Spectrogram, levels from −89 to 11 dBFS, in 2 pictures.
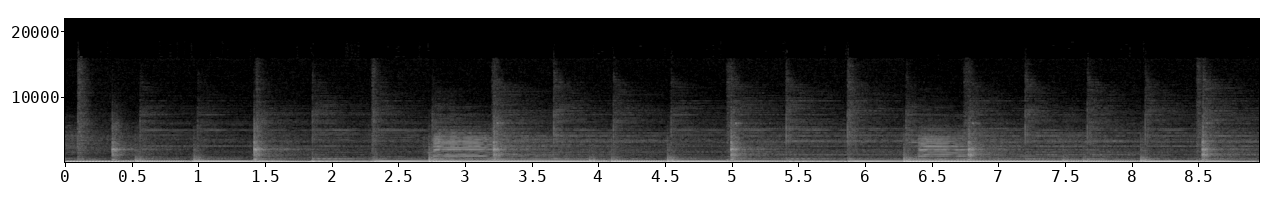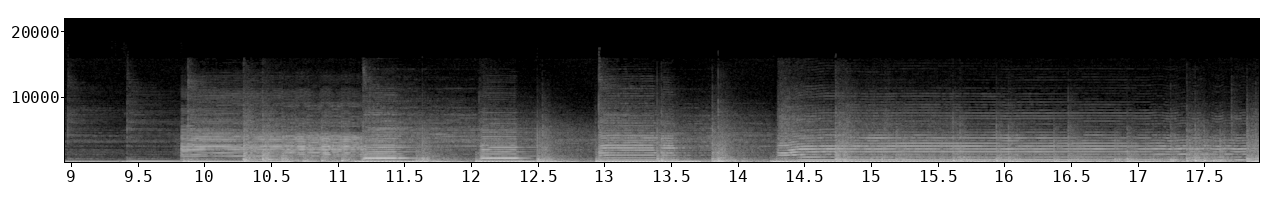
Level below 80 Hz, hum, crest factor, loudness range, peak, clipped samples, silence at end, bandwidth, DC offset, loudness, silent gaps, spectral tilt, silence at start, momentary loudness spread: -24 dBFS; none; 14 dB; 4 LU; -4 dBFS; under 0.1%; 0 s; 9.8 kHz; under 0.1%; -19 LUFS; none; -7 dB/octave; 0 s; 9 LU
